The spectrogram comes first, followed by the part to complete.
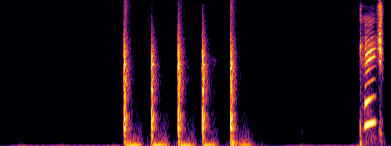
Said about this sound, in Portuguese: Enquanto a menina se distraía, o boto nadou até a casa da avó e bateu na porta.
